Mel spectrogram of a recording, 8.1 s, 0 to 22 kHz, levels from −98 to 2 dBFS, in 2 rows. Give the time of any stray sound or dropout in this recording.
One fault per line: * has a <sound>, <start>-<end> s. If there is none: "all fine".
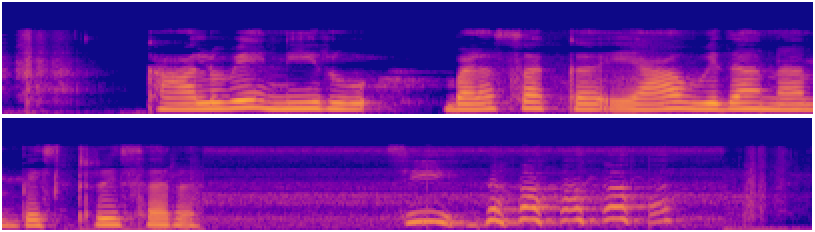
* has a laugh, 6.0-7.5 s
